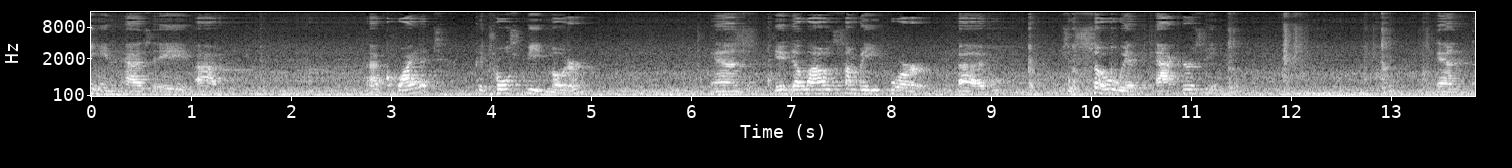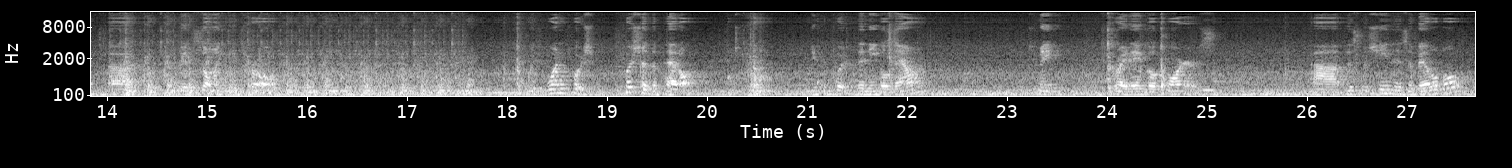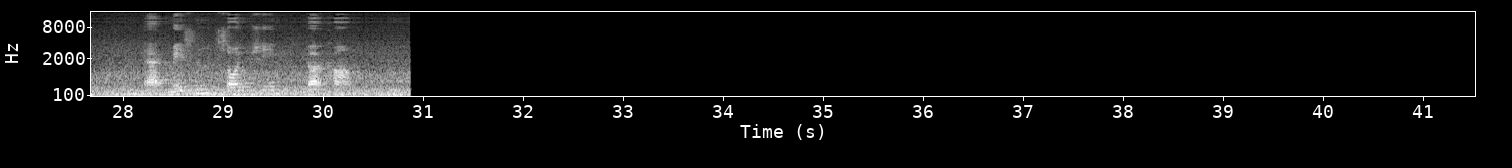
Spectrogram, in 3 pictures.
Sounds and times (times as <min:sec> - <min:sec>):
Speech: 0:00.0 - 0:01.4, 0:02.8 - 0:05.0, 0:06.2 - 0:11.5, 0:13.4 - 0:15.8, 0:18.2 - 0:20.0, 0:21.0 - 0:22.3, 0:23.2 - 0:25.2, 0:26.0 - 0:27.6, 0:28.2 - 0:30.4.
